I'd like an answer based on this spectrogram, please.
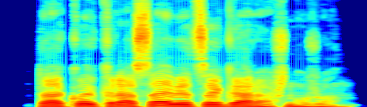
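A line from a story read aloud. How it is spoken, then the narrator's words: Grumbling old man. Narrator (Russian): пробурчал старик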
